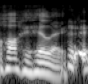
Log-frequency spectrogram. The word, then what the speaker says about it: Jamal Hill: First of all, pronounce his name right. It's Jamal. Jamal. It's Jamal Hihile. Jamal Hille.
